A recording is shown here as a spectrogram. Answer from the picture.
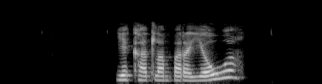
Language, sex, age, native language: Icelandic, female, 40-49, Icelandic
